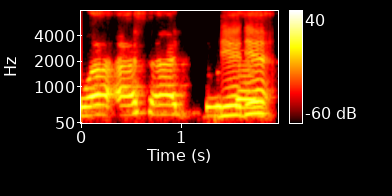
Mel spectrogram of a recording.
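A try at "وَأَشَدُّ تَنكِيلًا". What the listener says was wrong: Dia tertukar huruf tu. Asyad tu shina baksau jangan baksau. Asyaddu baksau wa asyaddu tankila. Ya, shin dengan sin tu tertukar.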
